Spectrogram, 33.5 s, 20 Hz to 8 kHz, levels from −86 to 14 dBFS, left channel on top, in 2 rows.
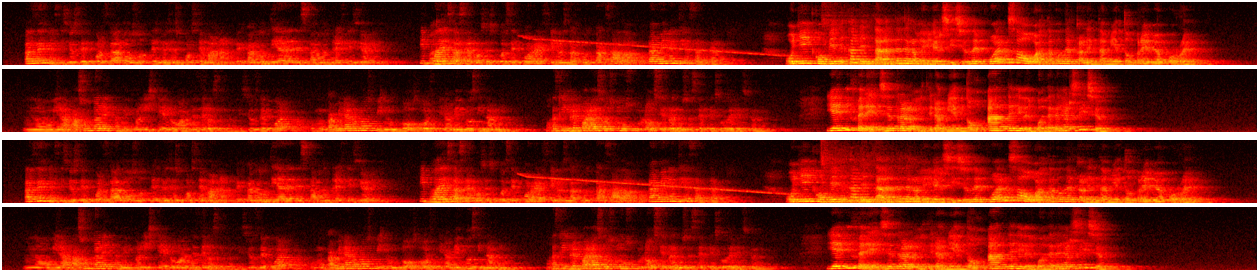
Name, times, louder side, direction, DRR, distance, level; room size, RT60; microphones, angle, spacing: voice 1, 0.3-5.0 5.6-9.6 17.0-23.4 24.3-26.9, left 1 dB, 10° right, -10 dB, 1.0 m, -30 dB
voice 2, 5.6-6.0 10.2-15.9 24.0-24.5 27.7-31.5, left 1 dB, 55° left, -3 dB, 0.5 m, -24 dB
sound 1, 6.9-15.5, right 2 dB, 60° right, 0.4 m, -40 dB
2.7 x 2.3 x 3.1 m, 1.1 s
head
